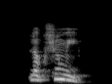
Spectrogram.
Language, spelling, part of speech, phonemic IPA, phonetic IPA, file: Marathi, लक्ष्मी, proper noun, /lək.ʂmi/, [lək.ʂmiː], LL-Q1571 (mar)-लक्ष्मी.wav
- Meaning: 1. Lakshmi 2. a female given name, Lakshmi, from Sanskrit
